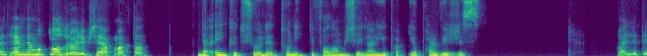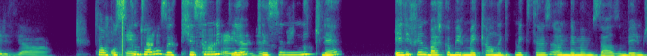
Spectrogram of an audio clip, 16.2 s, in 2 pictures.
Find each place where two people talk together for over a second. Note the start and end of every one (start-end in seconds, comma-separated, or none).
10.6-12.0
